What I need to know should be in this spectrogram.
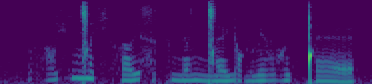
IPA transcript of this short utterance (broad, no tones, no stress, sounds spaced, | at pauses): θ ɔ̤ ç ŋ͡ǀ ʌ ç θ ʌ i̯ s ə k n ə ŋ͡ǀ ɛ j ɔ ɡ lʲ ʌ β ɔ̤ i̯ ǃ ɛ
